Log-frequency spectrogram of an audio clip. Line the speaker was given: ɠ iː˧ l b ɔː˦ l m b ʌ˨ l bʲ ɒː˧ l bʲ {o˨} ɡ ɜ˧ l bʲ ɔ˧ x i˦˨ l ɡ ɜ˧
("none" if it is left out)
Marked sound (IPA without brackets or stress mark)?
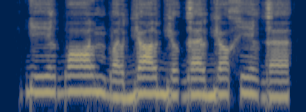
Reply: o˨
